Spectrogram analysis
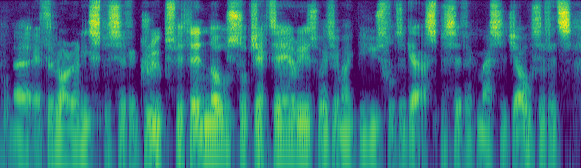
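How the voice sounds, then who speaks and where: Middle-aged English man, low voice. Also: fairly even intonation, fast talker, slightly rough. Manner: thoughtful, hedging with "you know" and "I suppose". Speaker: careers consultant. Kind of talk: relaxed conversational interview.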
